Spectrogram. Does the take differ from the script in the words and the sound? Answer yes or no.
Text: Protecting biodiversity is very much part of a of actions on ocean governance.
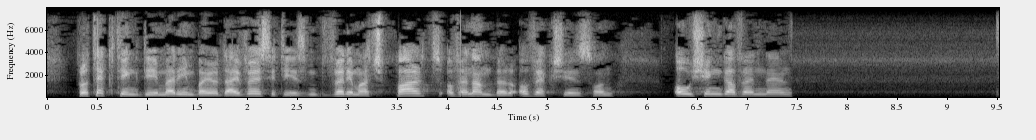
yes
